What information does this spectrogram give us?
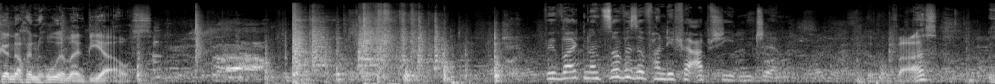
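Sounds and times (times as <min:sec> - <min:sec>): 
speech: 0:00.0 - 0:02.8, 0:05.5 - 0:08.1, 0:08.7 - 0:09.9
saloon doors swinging open and shut: 0:02.9 - 0:05.1.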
